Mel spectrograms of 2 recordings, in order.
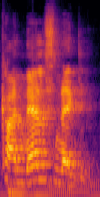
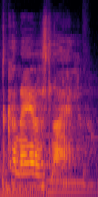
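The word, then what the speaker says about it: kanelsnegl: how you write it and i used to pronounce it canel snaggy i'm so glad i'm embarrassed of that i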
